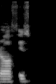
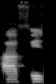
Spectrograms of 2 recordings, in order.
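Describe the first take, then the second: First: The first vowel is a rounded 'aw' sound. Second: The first vowel is an open 'ah' sound. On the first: This is the standard English-based pronunciation. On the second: This is how people in Bihar say it.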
